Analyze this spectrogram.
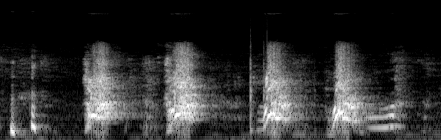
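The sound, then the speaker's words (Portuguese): A dog gives four loud, evenly spaced barks, each short and punchy, after two brief faint yips at the start. No one talks over it. “O cachorro tá insano. Você tinha que ver essa cena. O cachorro tá insano aqui.”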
